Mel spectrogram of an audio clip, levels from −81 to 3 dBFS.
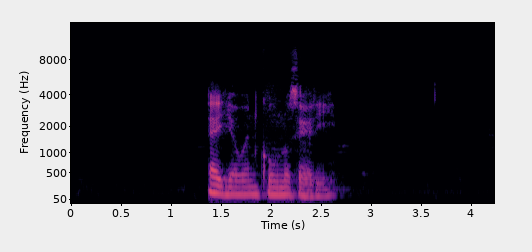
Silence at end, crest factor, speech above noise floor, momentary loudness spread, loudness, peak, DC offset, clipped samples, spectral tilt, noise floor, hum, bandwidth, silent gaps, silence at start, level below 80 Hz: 1.6 s; 26 dB; 45 dB; 15 LU; -37 LUFS; -16 dBFS; under 0.1%; under 0.1%; -6 dB/octave; -82 dBFS; none; 10.5 kHz; none; 1.4 s; -66 dBFS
